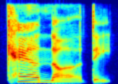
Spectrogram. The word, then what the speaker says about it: candidate: We don't say that middle d. Just canate.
